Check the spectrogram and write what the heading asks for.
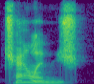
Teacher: makes the same sound the regular n plus the J sound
